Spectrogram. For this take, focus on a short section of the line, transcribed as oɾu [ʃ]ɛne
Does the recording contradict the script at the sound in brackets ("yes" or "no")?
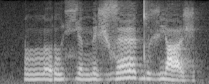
yes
